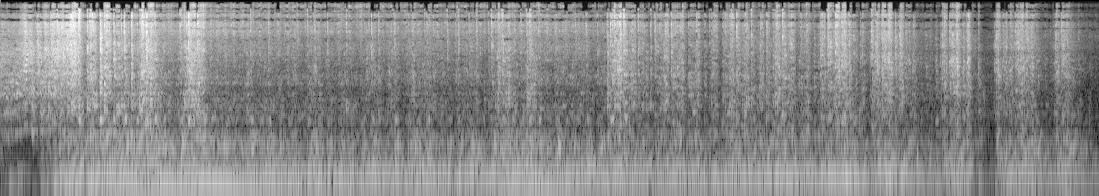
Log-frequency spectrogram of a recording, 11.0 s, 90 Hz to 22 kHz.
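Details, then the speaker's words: Budget $500 283 small-block Chevy with Turbo 350 in 1985 Oldsmobile Cutlass, headers said not to fit properly, driving slowly in the yard: heavy, uneven loping low rumble with irregular beat; runs rough, needs a lot of fine tuning. "hey the 283 or $500 283 runs it needs a lot of fine tuning as you guys can tell which we'll get into in the next time"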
